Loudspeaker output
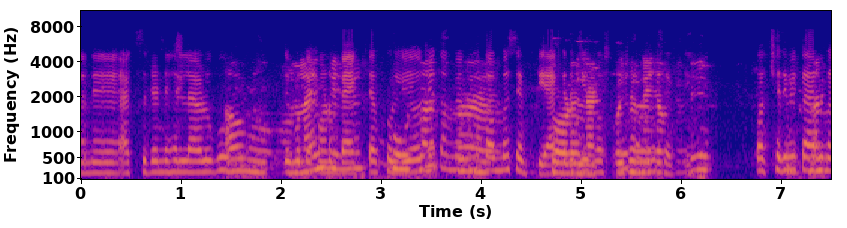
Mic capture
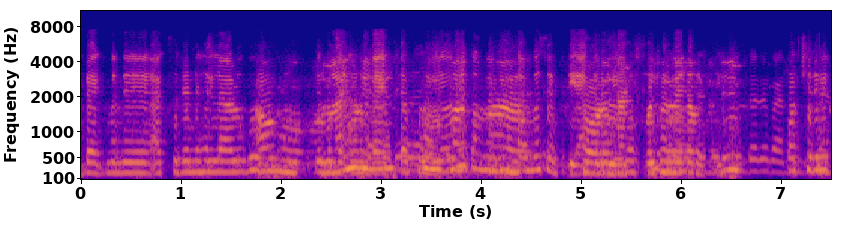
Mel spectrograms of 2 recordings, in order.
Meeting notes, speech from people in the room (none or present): present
